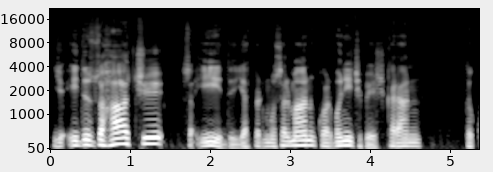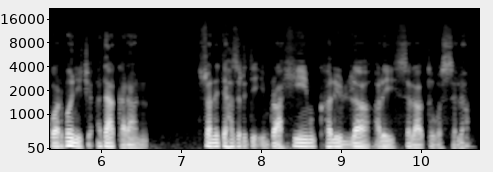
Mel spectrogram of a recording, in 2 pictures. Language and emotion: Kashmiri, neutral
